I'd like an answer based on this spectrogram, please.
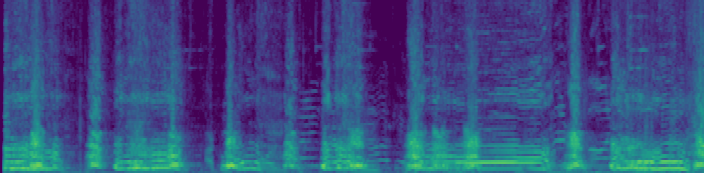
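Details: Coonhounds in training bark at a caught raccoon: rapid, overlapping bays and barks from several dogs, some drawn out into short wavering howls, with loud bursts throughout.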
